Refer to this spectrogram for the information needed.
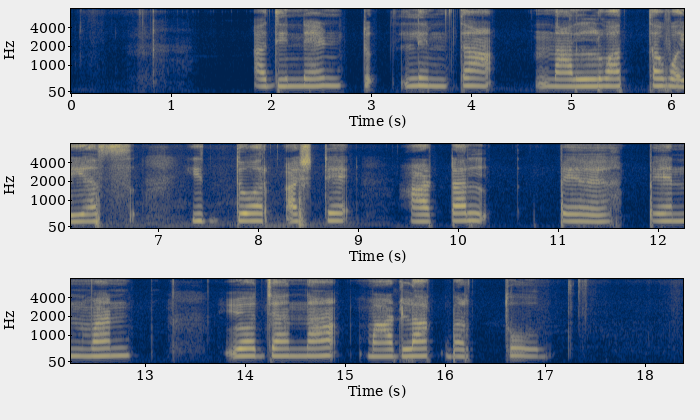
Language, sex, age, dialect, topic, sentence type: Kannada, female, 31-35, Northeastern, banking, statement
